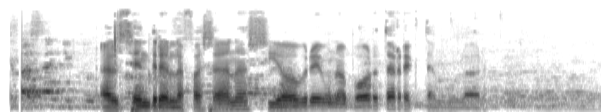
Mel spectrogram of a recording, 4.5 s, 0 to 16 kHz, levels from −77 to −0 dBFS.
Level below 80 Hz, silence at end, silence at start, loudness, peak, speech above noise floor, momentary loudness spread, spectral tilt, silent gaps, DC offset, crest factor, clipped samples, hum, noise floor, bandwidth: -52 dBFS; 0.15 s; 0.05 s; -21 LUFS; -2 dBFS; 22 dB; 15 LU; -5 dB/octave; none; under 0.1%; 20 dB; under 0.1%; none; -43 dBFS; 11.5 kHz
